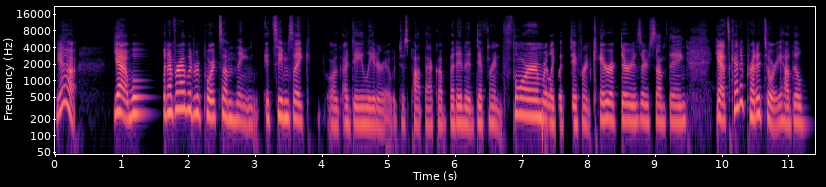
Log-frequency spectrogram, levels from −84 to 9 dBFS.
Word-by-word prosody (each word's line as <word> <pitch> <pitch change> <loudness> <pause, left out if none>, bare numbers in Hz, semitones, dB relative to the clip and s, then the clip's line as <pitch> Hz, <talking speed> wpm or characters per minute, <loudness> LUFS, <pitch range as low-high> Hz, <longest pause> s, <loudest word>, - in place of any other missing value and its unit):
yeah, 355 +10 +2 0.6
yeah, 265 -2 +9
well, 255 +3 0 0.2
whenever 270 +4 +5
I 310 - +7
would 300 -2 +1
report 230 -4 +1
something, 190 -8 -3
it 210 -2 -6
seems 215 -3 +1
like 195 -3 0 0.3
a 160 -1 -6
a 170 0 -4
day 165 +1 -3
later 155 -2 -3
it - - -11
would - - -16
just 170 -2 -9
pop 170 -3 -4
back 160 0 -9
up, 160 0 -6
but 170 0 -3
in 170 -1 0
a 155 -2 -2
different 165 0 -6
form 230 -3 +3
or, 200 - +1
like, 170 -3 -2
with 170 -1 -7
different 170 -1 -4
characters 190 -2 0
or 185 -1 -2
something. 180 0 -4 0.4
Yeah, - - +8
it's 185 - -4
kinda 325 +6 +2
predatory 220 - 0
how 170 -2 +1
they'll 170 -1 -3
185 Hz, 205 wpm, -21 LUFS, 170-230 Hz, 0.6 s, yeah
